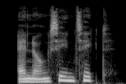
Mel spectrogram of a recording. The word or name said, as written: annonceindtægt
